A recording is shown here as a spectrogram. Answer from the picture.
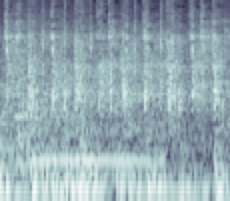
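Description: Background music with a fast, steady percussive beat over a sustained bass line.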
